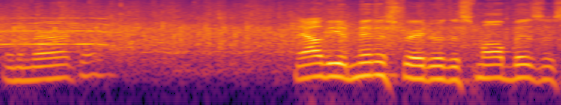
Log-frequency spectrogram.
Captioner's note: applause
